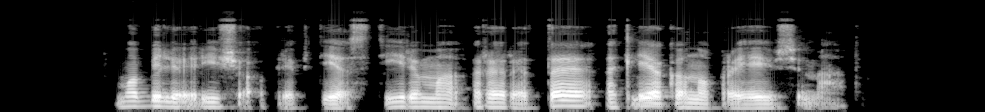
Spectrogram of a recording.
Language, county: Lithuanian, Šiauliai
